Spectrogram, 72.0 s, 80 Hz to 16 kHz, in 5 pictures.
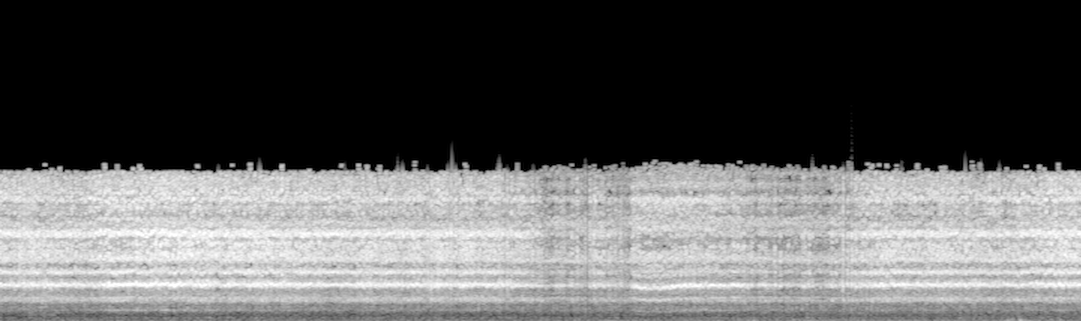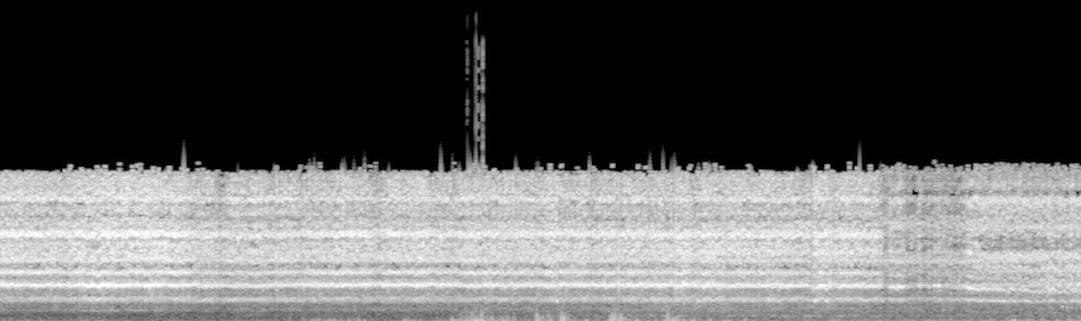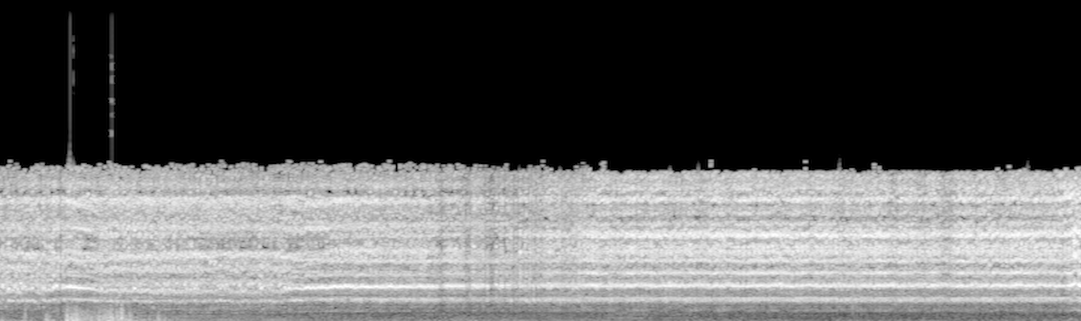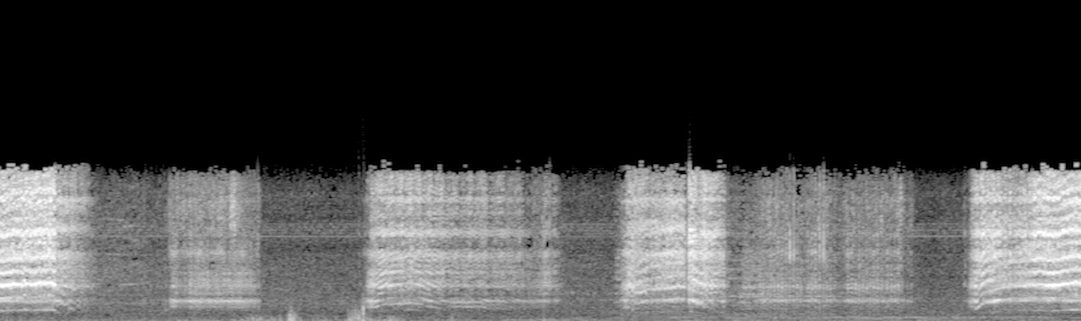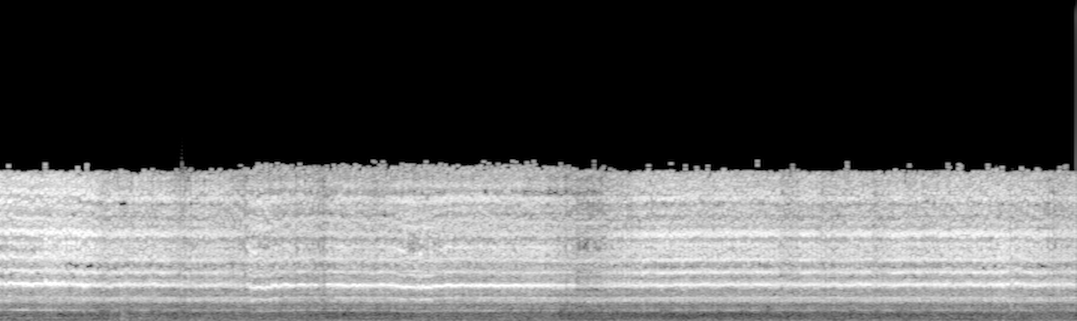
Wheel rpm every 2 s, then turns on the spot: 160, 170, 170, 170, 160, 170, 170, 170, 170, 170, 170, 170, 160, 160, 160, 160, 160, 160, 160, 160, 160, 150, 20, 20, 50, 30, 70, 30, 110, 170, 160, 170, 160, 170, 170, 170.
46-48 52-56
